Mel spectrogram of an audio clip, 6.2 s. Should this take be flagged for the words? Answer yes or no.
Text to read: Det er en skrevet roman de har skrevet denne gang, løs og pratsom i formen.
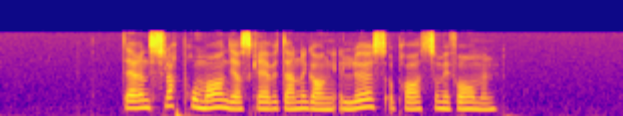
yes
